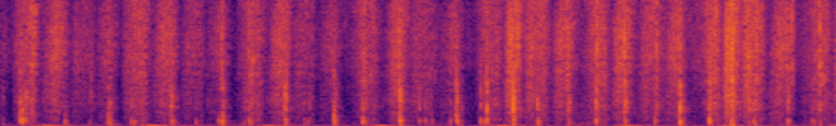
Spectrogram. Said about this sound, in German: Es ist ziemlich leise, oder? Aber ich hoffe, ihr hört es. Das ist nämlich ein Zuckerstreuer. Und der Zuckerstreuer, mit dem kann man verschiedene Rhythmen machen.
